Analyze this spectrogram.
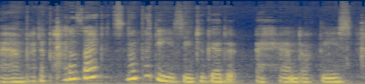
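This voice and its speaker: There is noticeable background noise as a woman talks with a non-native accent. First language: not English. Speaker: art vlogger. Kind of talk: casual vlog monologue. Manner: halting.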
